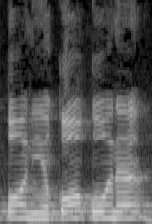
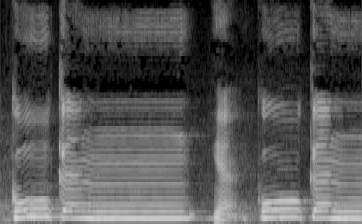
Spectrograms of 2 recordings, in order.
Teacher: Ya, ikhfanya tebal. Berbeda dengan kaf. Ya, kukan, ya, kukan, sama kukong, suaranya beda, tebal sama tipisnya.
